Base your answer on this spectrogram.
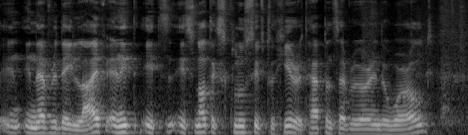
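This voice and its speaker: A man with a Portuguese accent and ordinary pitch variation. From Brazil. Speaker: composer. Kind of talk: lecture. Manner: halting, many repetitions and fillers.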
